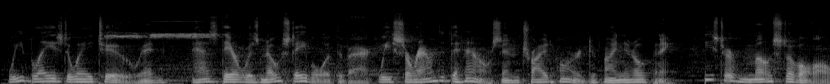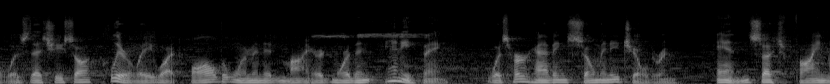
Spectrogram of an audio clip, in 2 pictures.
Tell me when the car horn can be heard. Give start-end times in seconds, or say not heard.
not heard.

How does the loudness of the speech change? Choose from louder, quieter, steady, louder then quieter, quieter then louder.
steady.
